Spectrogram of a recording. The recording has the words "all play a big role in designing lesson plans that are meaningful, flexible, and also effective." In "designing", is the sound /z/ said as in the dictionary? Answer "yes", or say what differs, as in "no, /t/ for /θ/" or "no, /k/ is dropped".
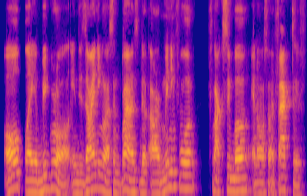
yes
